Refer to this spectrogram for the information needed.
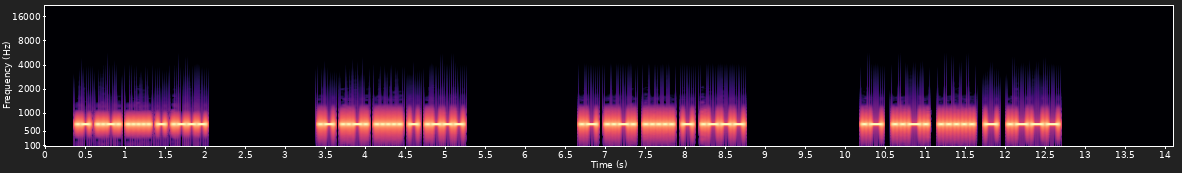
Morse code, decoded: AF5TJ AF5TJ AF5TJ AF5TJ

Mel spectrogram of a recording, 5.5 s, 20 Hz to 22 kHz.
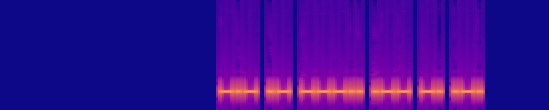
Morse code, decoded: KA8WNR

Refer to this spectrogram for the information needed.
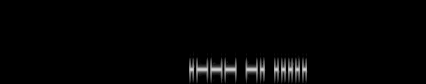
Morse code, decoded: JN5

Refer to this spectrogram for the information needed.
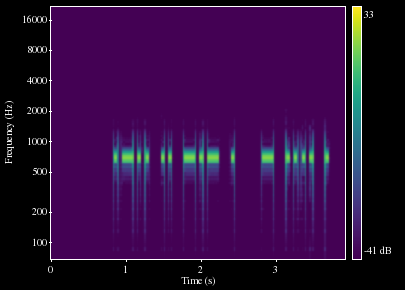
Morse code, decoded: LIKE THE

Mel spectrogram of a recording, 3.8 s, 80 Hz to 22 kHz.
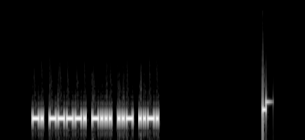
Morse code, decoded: N9BUF

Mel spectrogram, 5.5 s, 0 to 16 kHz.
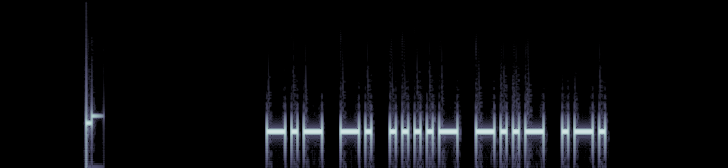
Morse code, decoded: KN4XR

